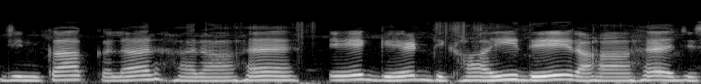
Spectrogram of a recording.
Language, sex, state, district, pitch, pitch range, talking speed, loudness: Hindi, female, Jharkhand, Ranchi, 185 Hz, 175-200 Hz, 95 wpm, -14 LUFS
